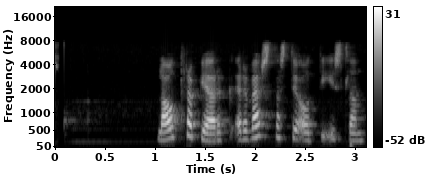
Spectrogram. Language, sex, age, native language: Icelandic, female, 30-39, Icelandic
